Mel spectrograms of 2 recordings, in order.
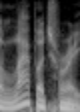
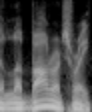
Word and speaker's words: laboratory: The OSCAR 哈，那么它有一个缩写啊，叫 OSCAR Building will provide 20,000 square meters， 20,000平米哈，这个平米叫 square meter， a high quality 高品质的 research laboratory 哈，那么实验室呢有两个发音，一个是 laboratory，一个是 laboratory 都可以。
